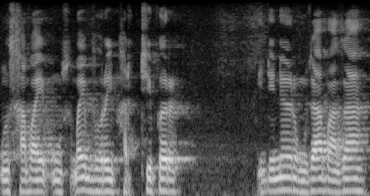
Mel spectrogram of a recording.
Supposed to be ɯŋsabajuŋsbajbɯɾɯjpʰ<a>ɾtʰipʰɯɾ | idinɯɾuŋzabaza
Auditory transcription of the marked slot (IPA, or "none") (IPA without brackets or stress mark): a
